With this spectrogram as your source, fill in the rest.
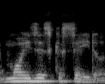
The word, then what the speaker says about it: Moises Caicedo: about this kid noises or i think yeah moises casado that's how it's pronounced so i click on the profile i'm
